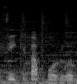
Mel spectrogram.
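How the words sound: It is said with a Brazilian Portuguese pronunciation. This is how it was said growing up before learning English. The speaker calls it wrong. "I too obviously would say"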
